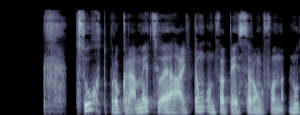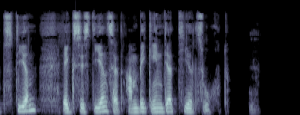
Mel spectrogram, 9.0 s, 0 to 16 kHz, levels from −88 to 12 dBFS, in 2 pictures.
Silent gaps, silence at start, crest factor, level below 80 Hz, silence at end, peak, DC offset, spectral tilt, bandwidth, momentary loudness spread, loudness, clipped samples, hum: 1.02-1.14 s, 7.96-8.22 s; 0.65 s; 18 dB; -56 dBFS; 0.7 s; 0 dBFS; under 0.1%; -3.5 dB/octave; 11.5 kHz; 11 LU; -16 LUFS; under 0.1%; none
